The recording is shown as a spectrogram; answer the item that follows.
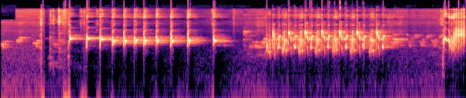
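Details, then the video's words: Yellow-vented bulbul in vigorous fighting song, a long rapid 'ropel panjang' style: a fast run of short repeated notes, then a dense chattering burst, broken by loud sharp clicks and knocks. "trucukan gacor TARUNG ROPEL PANJANG"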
